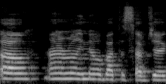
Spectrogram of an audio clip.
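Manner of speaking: flat bored monotone. Advising how to put off a Gemini by being boring: flat bored monotone. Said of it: "be monotone, have no energy".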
